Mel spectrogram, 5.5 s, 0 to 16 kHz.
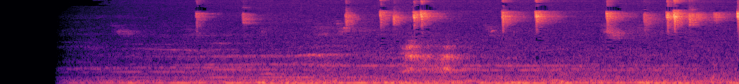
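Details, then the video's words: Red-keeled Flowerpecker (Dicaeum australe), a Philippine endemic, gives very high, thin, sharp ticking notes at an irregular pace of about two a second over a low rumble. Recorded in forest habitat at Bued River, Northern Philippines, on December 25, 2020. "Call of the Red-keeled Flowerpecker"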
